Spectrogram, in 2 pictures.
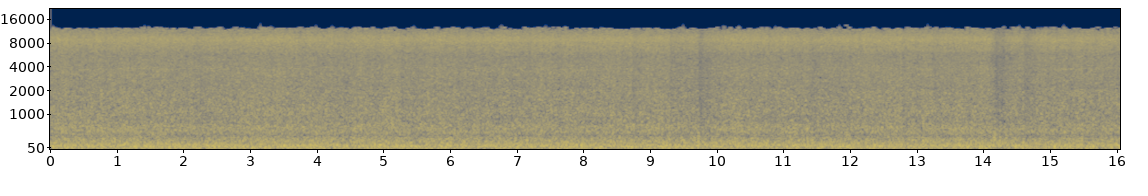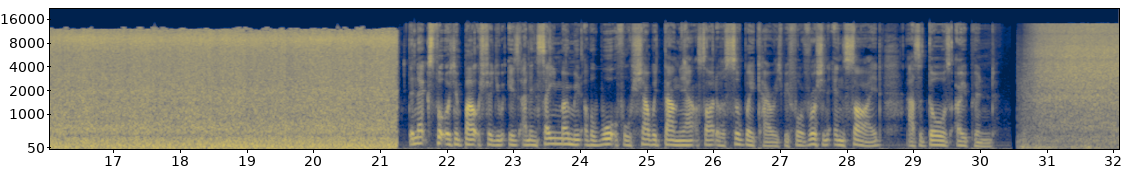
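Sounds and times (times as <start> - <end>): river pouring over waterfall: 0.0 - 21.3, 30.7 - 32.0.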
